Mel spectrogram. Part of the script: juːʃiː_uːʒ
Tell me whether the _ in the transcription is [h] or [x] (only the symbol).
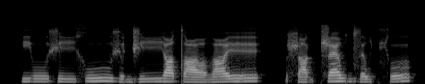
x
